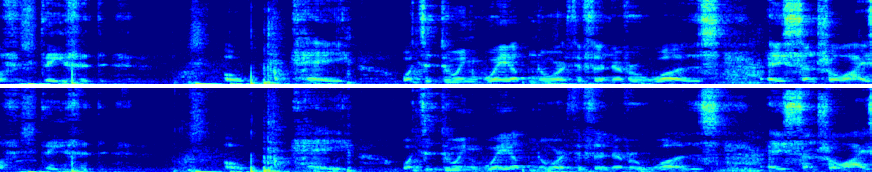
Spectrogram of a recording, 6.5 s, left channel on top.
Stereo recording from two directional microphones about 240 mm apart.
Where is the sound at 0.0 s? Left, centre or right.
Left.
